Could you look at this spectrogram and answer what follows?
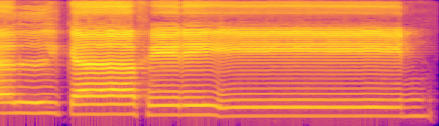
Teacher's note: رو زیر کی وجہ سے باریک ہوگا، اور نون وقف کی صورت میں نون ساکن پڑھا جائے گا، وقف بالاسکان ہوگا۔ مد العارض وقفی ہوگا، 3 سے 5 الف کے برابر کھینچ کر وقف کریں گے · کاف کے اوپر کھڑی زبر ہے، 1 الف کے برابر کھینچ کر پڑھیں گے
